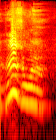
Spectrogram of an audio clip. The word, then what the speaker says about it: besoin: Alors ici on a la consonne C, c'est-à-dire qu'on va écrire un seul S.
